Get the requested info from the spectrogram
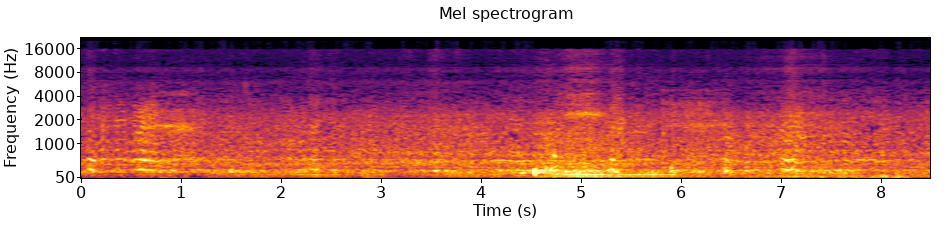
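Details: Many honey bees humming over open frames as comb is drawn and brood is inspected in a seven-week-old colony; a steady broad drone with soft handling clicks and one sharp tap midway.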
